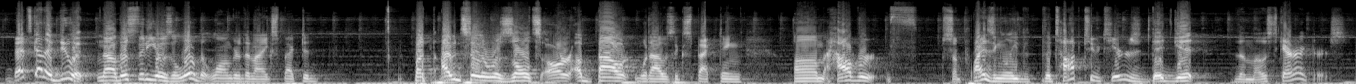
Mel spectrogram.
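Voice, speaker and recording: A man talks off the cuff as the host of a ranking video, with music playing underneath. His delivery is conversational and rambling, circling back on his points and checking in with the listener. His pitch sits in an ordinary middle range for a man. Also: fairly bright tone. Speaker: host of a video game tier list channel. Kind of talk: casual unscripted ranking commentary.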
